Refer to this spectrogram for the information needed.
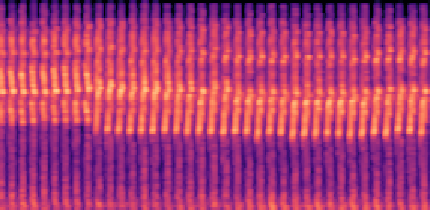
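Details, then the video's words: Long ngekek trill of a lovebird, a lure recording meant to make lovebirds reply: fast, even, shrill pulses, roughly eight a second, rising slightly in pitch after the first second. "suara lovebird gacor ini SANGAT DI REKOMENDASI untuk MENJADIKAN lovebird gacor NYAUT NGEKEK PANJANG"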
